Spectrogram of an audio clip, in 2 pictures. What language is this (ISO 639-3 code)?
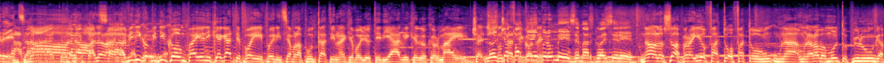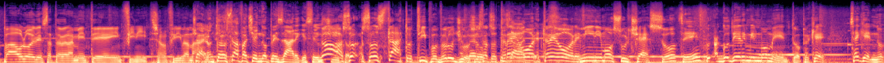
ita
